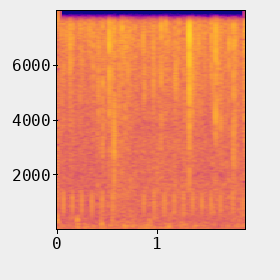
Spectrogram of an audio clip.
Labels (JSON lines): {"label": "biophony, rattle", "recorder": "SoundTrap 500"}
